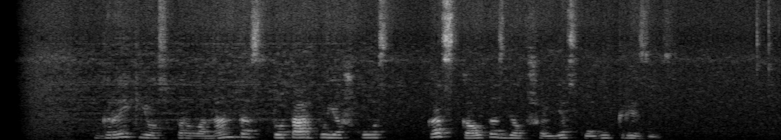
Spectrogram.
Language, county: Lithuanian, Marijampolė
